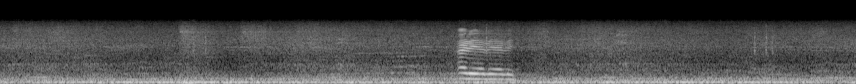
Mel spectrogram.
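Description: A rowing machine flywheel whirs steadily in a large echoing room.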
